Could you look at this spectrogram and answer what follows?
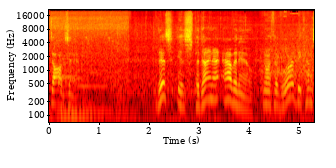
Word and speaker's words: Spadina: a fountain with dogs in it this is Spadina Avenue north of Lord becomes Spadina Road and if you follow it up a hill at the top of the hill is the estate it's named after Spadina house that's right no Spadina house Spadina house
